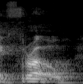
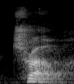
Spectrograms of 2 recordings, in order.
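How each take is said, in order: First: "throw" with a clear th-r; TH-R sound. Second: "tro" with a hard t, no h; plain T-R. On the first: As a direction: stress the TH opening "throw". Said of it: "As you would say throw". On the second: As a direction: say "tro" with T before R. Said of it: "not tro". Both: Shown as a demonstration.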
